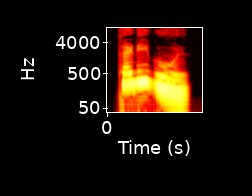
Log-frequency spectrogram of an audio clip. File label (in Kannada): "ದಾಟುಗಾಲು", kannada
